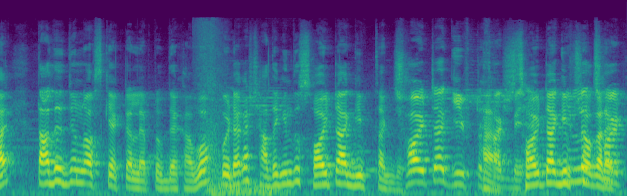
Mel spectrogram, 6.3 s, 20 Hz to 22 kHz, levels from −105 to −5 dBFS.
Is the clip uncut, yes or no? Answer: no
